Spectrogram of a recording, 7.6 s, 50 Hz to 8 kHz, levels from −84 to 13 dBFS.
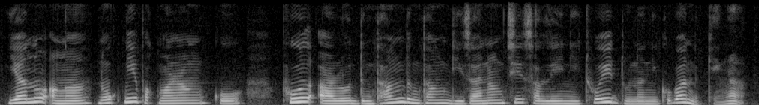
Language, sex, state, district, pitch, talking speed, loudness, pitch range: Garo, female, Meghalaya, West Garo Hills, 210 Hz, 110 wpm, -17 LUFS, 190-255 Hz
